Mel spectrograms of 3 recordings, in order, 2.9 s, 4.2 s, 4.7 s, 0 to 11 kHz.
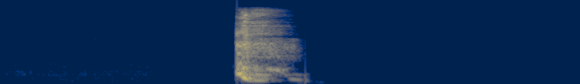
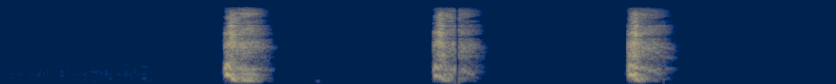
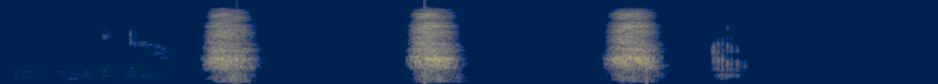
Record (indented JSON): {
  "cough_length": "2.9 s",
  "cough_amplitude": 12675,
  "cough_signal_mean_std_ratio": 0.18,
  "three_cough_length": "4.2 s",
  "three_cough_amplitude": 12647,
  "three_cough_signal_mean_std_ratio": 0.23,
  "exhalation_length": "4.7 s",
  "exhalation_amplitude": 5686,
  "exhalation_signal_mean_std_ratio": 0.28,
  "survey_phase": "beta (2021-08-13 to 2022-03-07)",
  "age": "45-64",
  "gender": "Female",
  "wearing_mask": "No",
  "symptom_sore_throat": true,
  "symptom_fatigue": true,
  "symptom_onset": "9 days",
  "smoker_status": "Never smoked",
  "respiratory_condition_asthma": true,
  "respiratory_condition_other": false,
  "recruitment_source": "REACT",
  "submission_delay": "1 day",
  "covid_test_result": "Negative",
  "covid_test_method": "RT-qPCR",
  "influenza_a_test_result": "Negative",
  "influenza_b_test_result": "Negative"
}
